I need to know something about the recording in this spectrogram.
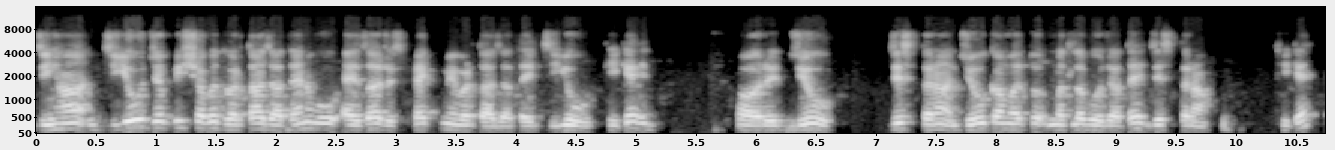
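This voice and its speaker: A man with a slightly high, husky voice teaches an online pronunciation class. He patiently repeats each word slowly to model how it sounds and checks in with students by name. The sound is dull and dry, with a lo-fi feel. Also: no echo. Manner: patient, repeats words slowly to model pronunciation, says 'theek hai' often; addresses students by name, answering their questions. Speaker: Gurbani grammar teacher.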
